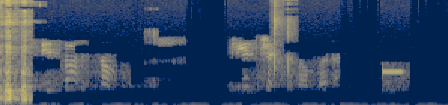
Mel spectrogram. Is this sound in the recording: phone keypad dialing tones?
yes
